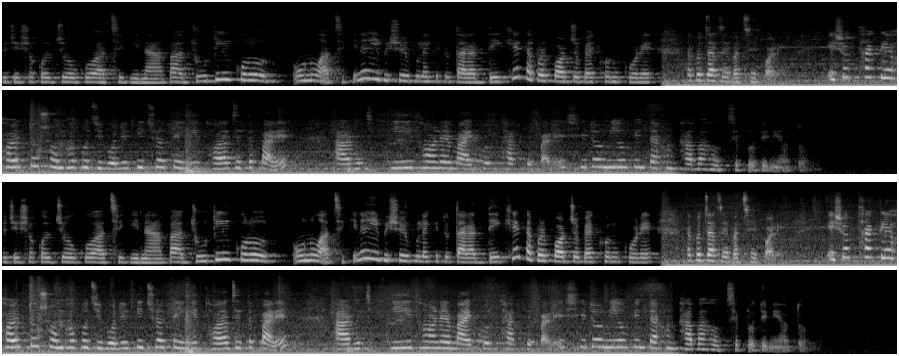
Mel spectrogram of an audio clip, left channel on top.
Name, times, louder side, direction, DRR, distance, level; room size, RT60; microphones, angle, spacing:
voice 1, 0.0-12.6 12.8-17.0, right 3 dB, 70° right, 9 dB, 1.6 m, -25 dB
sound 1, 6.6-15.7, right 1 dB, 50° right, 1.6 m, -27 dB
16.0 x 12.0 x 4.4 m, 0.37 s
head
